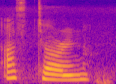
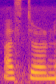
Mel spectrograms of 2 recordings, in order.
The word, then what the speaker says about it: astern: Next word is astern. It's not astern, it is astern in American, and R is silent.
